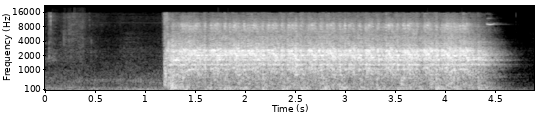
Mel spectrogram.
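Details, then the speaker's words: $250 Polaris Trail Boss 250 4x4 ATV compression test cranking: starter whirs fast and even about three seconds, hardly any compression pulses; about 70 psi versus 100+ wanted, owner suspects stuck rings or bad crank bearings. "about 70 pounds of compression since we've got low compression which is not good i'm guessing either the rings are stuck or the crank is bad one of the two"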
